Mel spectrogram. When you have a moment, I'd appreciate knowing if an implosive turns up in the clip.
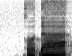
yes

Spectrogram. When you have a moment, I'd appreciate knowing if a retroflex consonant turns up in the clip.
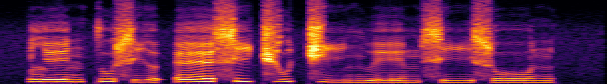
no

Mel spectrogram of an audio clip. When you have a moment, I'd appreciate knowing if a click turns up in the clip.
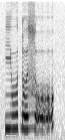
no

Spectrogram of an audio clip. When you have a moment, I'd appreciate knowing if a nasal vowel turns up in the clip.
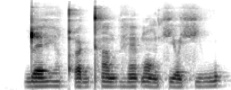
yes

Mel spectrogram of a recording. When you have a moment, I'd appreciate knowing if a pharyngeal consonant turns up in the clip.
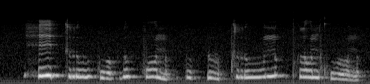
no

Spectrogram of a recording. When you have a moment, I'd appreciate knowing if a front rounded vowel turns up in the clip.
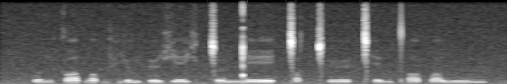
yes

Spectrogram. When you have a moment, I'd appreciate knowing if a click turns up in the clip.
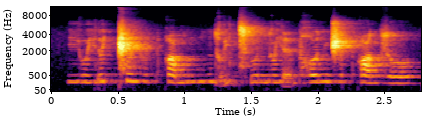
yes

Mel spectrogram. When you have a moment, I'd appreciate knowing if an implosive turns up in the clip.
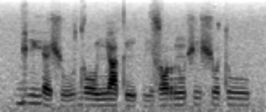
no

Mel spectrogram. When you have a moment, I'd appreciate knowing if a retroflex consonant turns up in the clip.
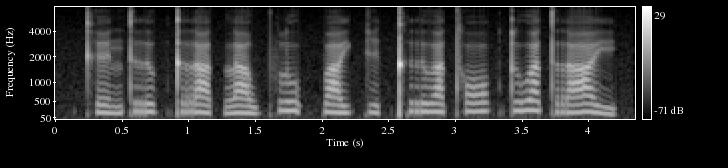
no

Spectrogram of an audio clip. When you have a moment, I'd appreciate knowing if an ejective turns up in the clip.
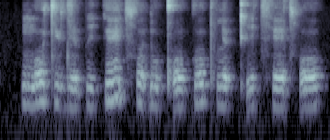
yes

